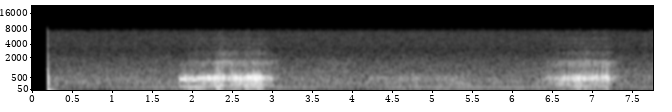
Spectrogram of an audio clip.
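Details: Sleeping cat napping after a long day: two soft, rough snoring breaths about five seconds apart against a quiet background hum; snoring.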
